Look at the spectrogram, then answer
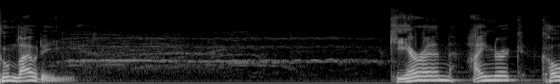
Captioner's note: audience applauds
